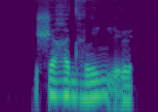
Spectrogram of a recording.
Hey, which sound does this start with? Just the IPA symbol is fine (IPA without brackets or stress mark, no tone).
ʃ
